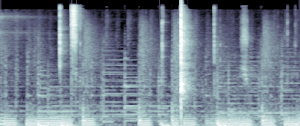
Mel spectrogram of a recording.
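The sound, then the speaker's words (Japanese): A can of Super Dry beer is cracked open with one sharp pop and a brief fizzy hiss, over steady background music with no one speaking. “最初はねスーパードライの方からねついで飲んでいきたいと思いますそれではね缶開けていきますも通りいい音が開くでしょうか”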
